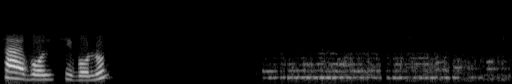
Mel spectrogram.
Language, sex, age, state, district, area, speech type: Bengali, female, 18-30, West Bengal, South 24 Parganas, urban, conversation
